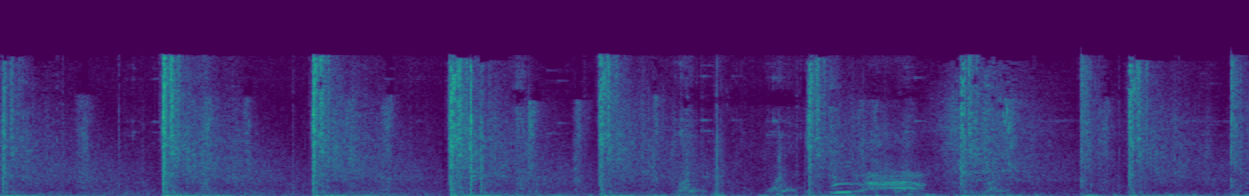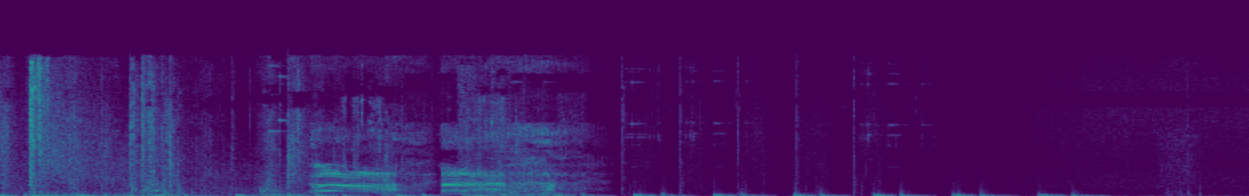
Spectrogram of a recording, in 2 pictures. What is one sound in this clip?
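Gunshots crack in rapid bursts, close by.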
